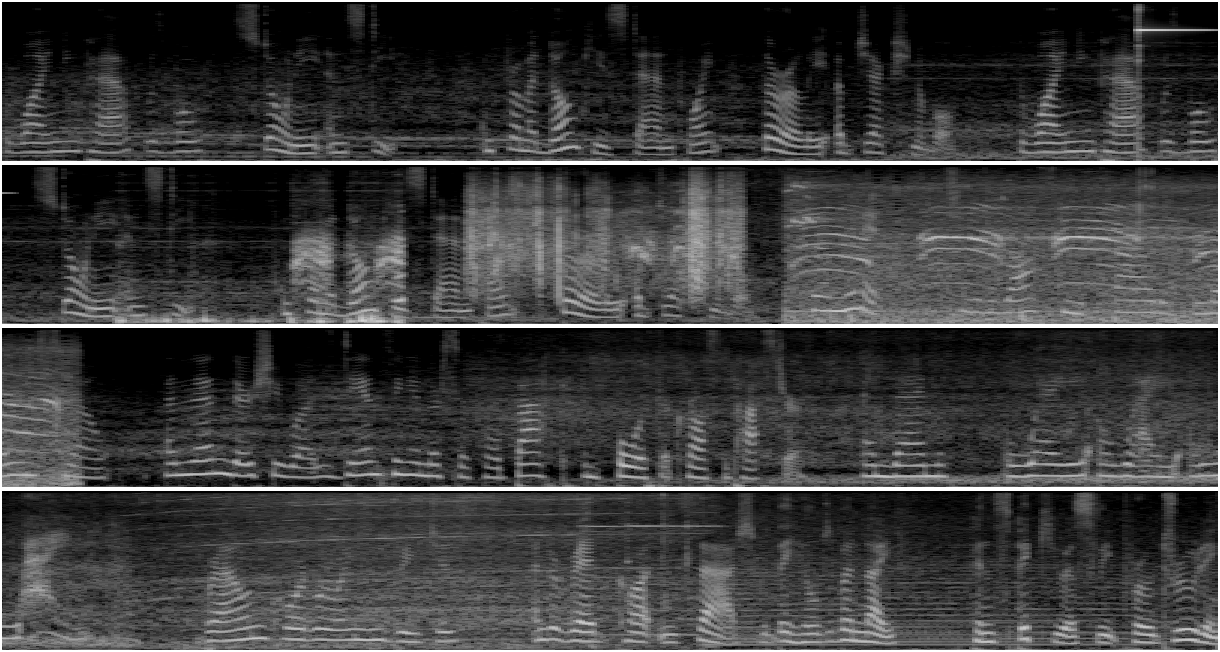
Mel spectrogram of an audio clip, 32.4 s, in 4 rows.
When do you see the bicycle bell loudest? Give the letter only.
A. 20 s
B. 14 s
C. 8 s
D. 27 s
C.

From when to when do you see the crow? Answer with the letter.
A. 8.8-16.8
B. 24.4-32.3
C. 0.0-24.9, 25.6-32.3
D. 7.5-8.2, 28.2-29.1
A.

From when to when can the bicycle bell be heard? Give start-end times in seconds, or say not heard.
7.5-8.2, 28.2-29.1.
